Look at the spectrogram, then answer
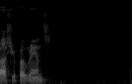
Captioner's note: pause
